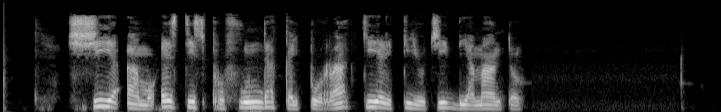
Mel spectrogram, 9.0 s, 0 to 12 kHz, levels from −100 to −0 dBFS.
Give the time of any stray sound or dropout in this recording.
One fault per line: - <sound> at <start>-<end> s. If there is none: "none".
none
